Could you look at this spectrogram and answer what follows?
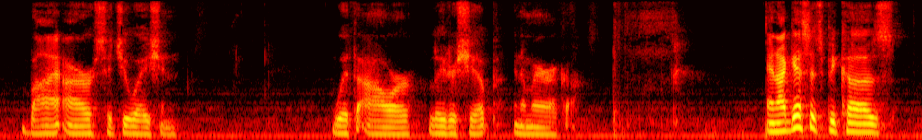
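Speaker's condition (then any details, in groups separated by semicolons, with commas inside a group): No condition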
